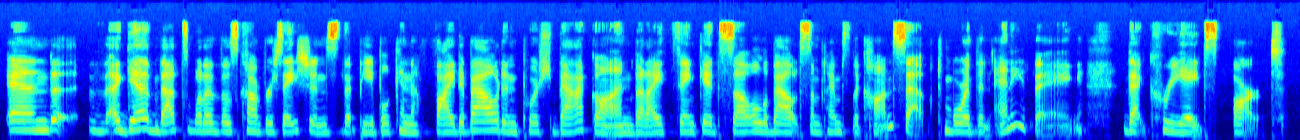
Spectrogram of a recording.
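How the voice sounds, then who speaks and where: A woman's voice: mid-range voice, fairly even intonation, normal speed, hardly any pauses, fairly bright tone, no room sound. A woman giving reflective, conversational interview answers, thinking aloud and questioning herself as she goes. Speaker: podcast host as guest expert.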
